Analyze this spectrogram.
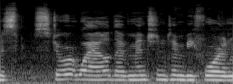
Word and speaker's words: Stuart Wilde: And Stuart Wilde, his name is spelled S-T-U-A-R-T, and Wilde has an E on the end, W-I-L-D-E.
